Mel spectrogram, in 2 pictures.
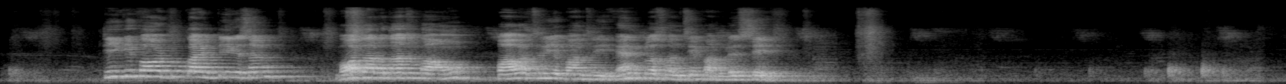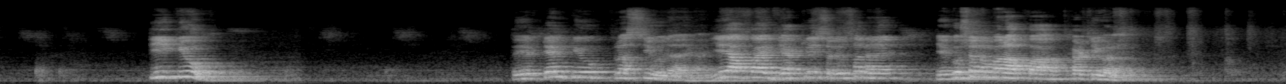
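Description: A man speaks clearly and steadily nearby, explaining in pauses.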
